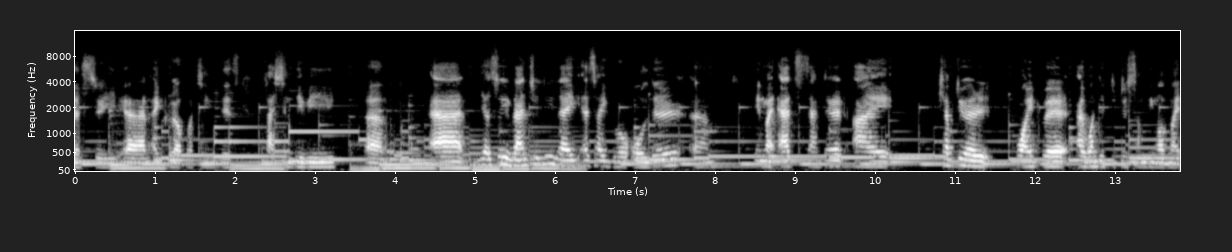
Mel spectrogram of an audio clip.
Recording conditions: video call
